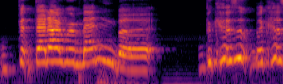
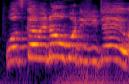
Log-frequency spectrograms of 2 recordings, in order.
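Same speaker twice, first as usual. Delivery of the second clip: high, raised-voice alarmed demand; Saeed; 6 semitones higher, 6 dB louder than usual. Retold or imitated. Saeed outside the blast doors, urgently demanding answers. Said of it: "Saeed's on the outside".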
